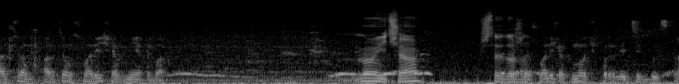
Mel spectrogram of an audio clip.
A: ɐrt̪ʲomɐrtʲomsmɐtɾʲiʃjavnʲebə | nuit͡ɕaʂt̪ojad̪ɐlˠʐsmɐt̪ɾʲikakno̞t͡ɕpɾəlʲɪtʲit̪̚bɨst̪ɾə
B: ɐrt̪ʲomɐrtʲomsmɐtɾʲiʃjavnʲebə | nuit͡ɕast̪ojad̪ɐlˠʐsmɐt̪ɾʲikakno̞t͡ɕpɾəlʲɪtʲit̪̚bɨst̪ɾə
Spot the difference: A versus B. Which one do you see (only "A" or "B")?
A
